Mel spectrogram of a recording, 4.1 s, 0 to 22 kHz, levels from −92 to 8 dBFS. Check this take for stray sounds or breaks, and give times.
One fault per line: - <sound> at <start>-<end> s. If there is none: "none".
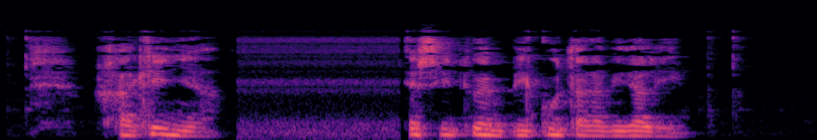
none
